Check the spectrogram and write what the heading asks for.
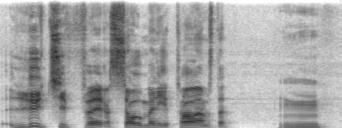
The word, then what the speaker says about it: Lucifer: they say they say lucifer so many times that um like god you like immediately pick a pickup like yeah yeah that's kind of the the slavic way of pronunciation lyoutsifer and that garden of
